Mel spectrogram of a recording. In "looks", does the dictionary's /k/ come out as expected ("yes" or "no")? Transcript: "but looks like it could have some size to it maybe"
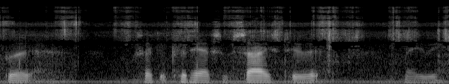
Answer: no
